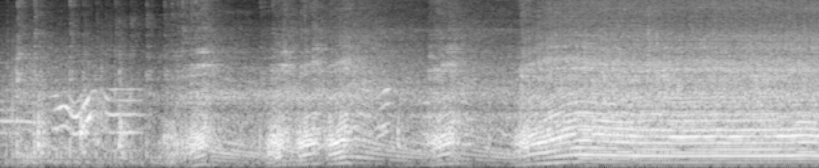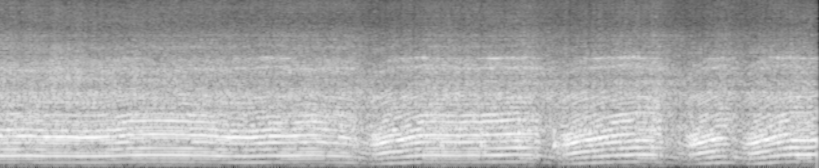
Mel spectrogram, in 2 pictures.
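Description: Two-stroke chainsaw revving in short bursts, then held at high revs for about five seconds, dropping back and revving up again several times near the end.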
